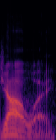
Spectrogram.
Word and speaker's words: Yahweh: The German approximation was Yahweh, no, Jehovah. The more modern approximation is Yahweh, but it's been lost.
